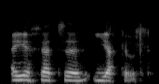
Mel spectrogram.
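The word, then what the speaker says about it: Eyjafjallajökull: So just Aya Fjatla, because remember they got double L, Jökull. Aya Fjatla Jökull.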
